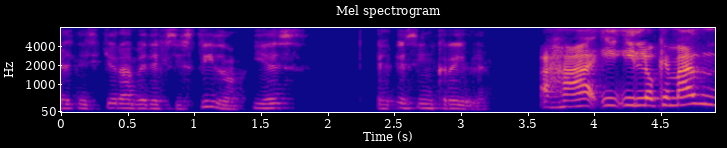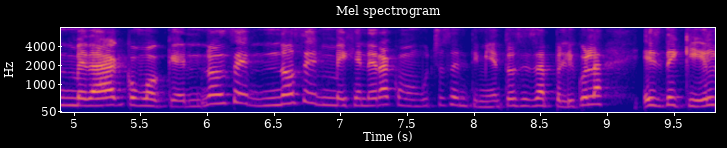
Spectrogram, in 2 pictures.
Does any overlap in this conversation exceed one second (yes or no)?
no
